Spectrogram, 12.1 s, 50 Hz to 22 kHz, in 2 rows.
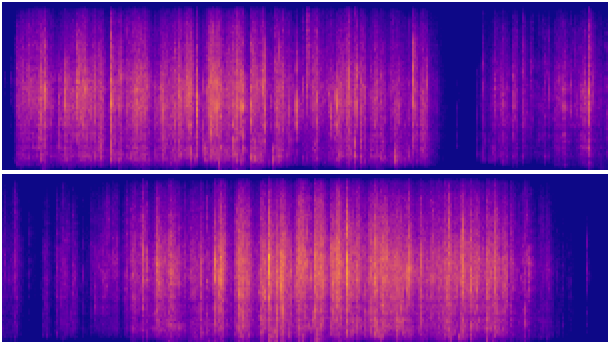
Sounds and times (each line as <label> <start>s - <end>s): Paper crumple 0.1s - 12.0s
